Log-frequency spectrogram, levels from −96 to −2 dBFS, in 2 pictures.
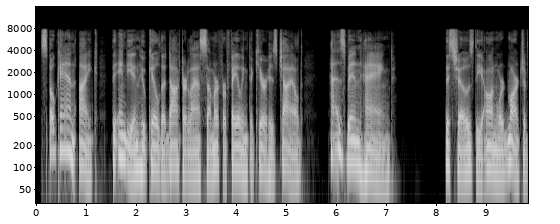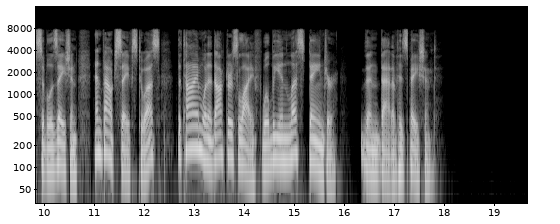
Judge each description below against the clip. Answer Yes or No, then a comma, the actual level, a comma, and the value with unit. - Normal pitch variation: No, wide, 6.5 semitones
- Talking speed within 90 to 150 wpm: Yes, average, 140 wpm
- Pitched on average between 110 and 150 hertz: No, very low, 95 Hz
